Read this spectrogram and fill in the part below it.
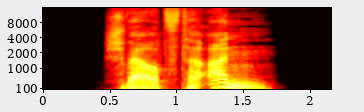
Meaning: inflection of anschwärzen: 1. first/third-person singular preterite 2. first/third-person singular subjunctive II
- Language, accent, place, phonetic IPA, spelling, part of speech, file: German, Germany, Berlin, [ˌʃvɛʁt͡stə ˈan], schwärzte an, verb, De-schwärzte an.ogg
